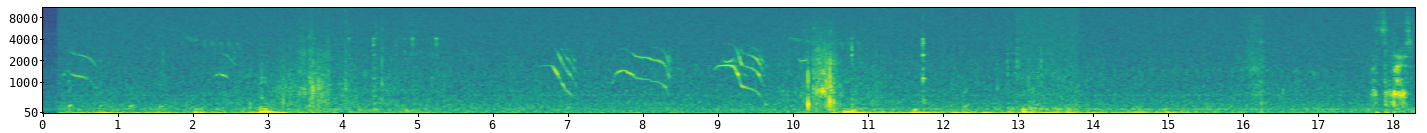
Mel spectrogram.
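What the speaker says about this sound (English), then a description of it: "We can hear bugles coming from both bunches" Distant bull elk bugle faintly in smoky, hazy country: several thin, rising whistles come and go over soft wind noise, with a few low thumps and quiet voices nearby.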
